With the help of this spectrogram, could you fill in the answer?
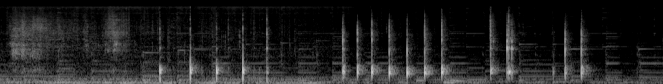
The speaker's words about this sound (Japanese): はい、えっ、ー、と引いた粉をですねドリッパーに移していきます。今日はあのクレバードリッパーで抽出していきます。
